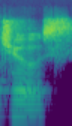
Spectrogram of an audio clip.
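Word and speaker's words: JeOS: I use Raspberry Pi, use LibreLect that uses EOS, but that's mostly just an image we call it Juice, like just enough operating system. So now you know how to say it.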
